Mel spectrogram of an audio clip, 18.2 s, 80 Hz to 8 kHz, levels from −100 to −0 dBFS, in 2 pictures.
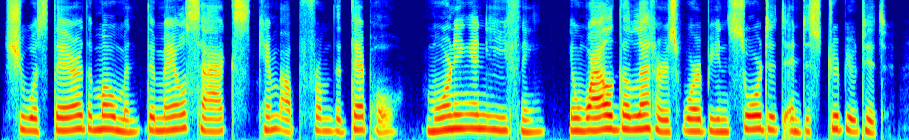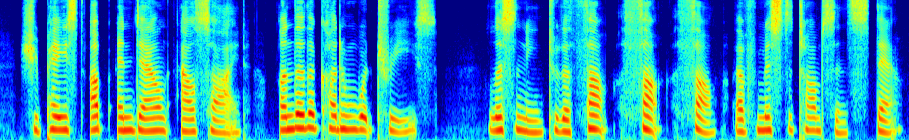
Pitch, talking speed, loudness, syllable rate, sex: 225 Hz, 150 wpm, -20 LUFS, 4.3 syllables/s, female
